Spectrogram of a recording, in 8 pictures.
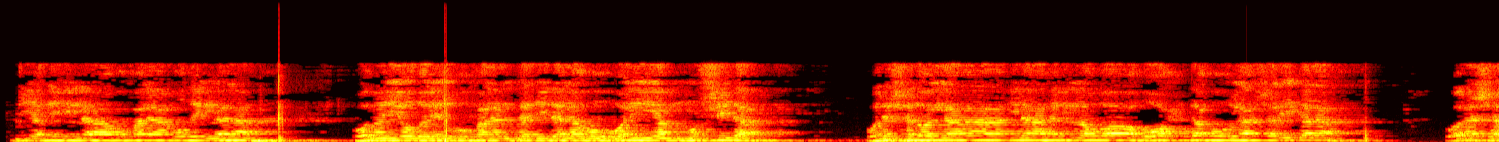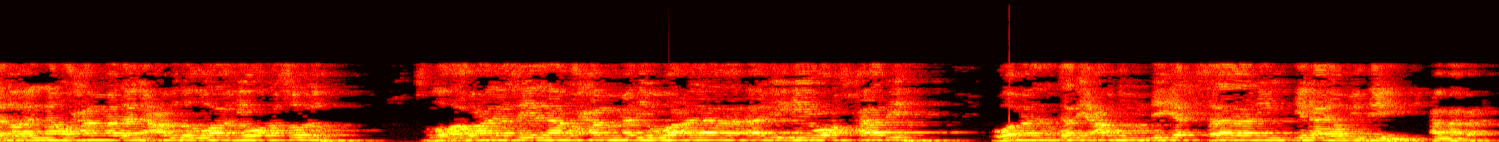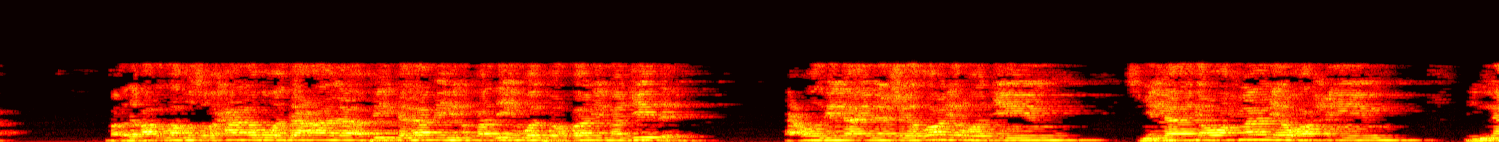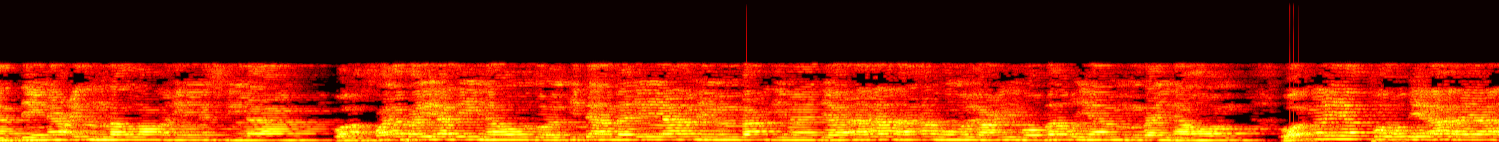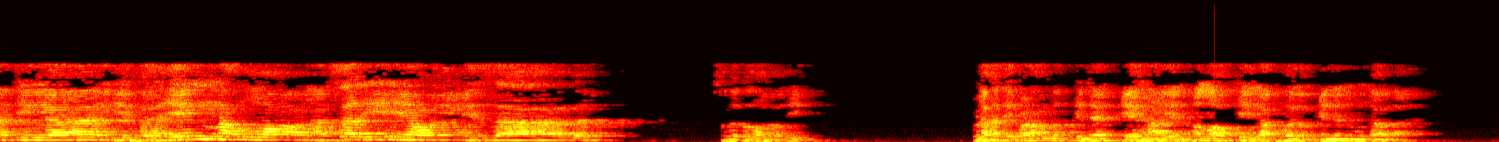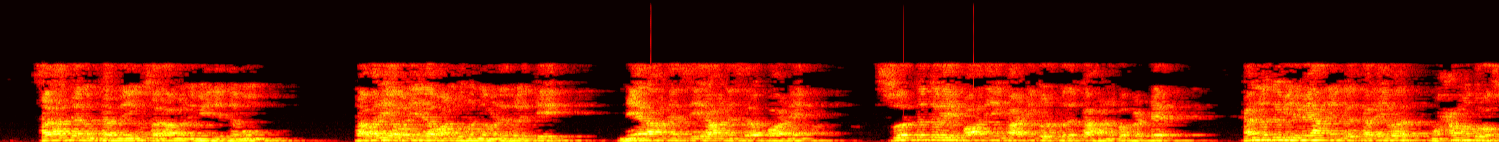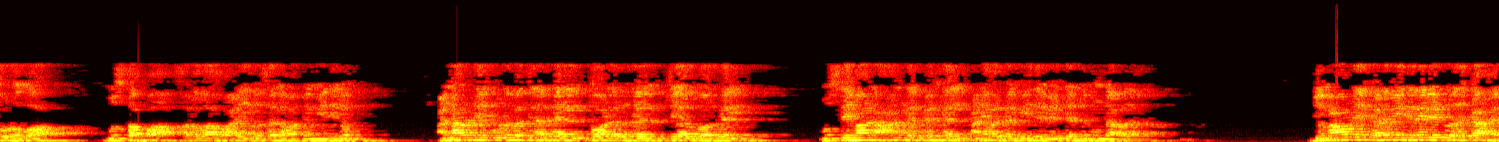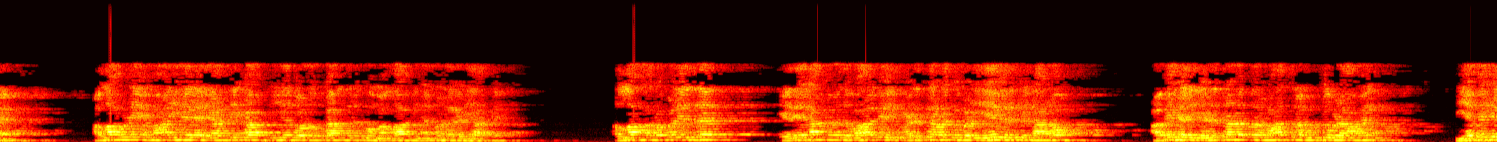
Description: தொற்று நோயும் இஸ்லாமிய வழிகாட்டலும் | Audio Bayans | All Ceylon Muslim Youth Community | Addalaichenai
Muhiyadeen Jumua Masjith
